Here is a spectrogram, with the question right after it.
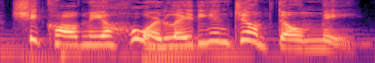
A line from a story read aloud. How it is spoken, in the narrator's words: he bawled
